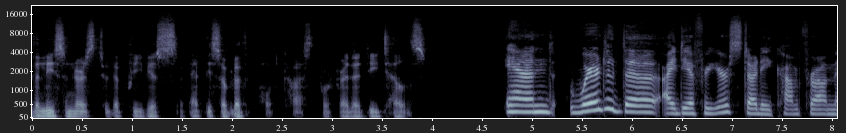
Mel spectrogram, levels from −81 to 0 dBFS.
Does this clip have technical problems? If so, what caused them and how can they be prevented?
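No, nothing in this speech recording points to a technical fault, so there is no cause to trace and nothing to prevent.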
